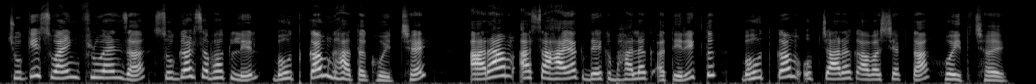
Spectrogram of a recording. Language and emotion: Maithili, neutral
